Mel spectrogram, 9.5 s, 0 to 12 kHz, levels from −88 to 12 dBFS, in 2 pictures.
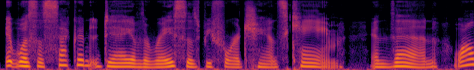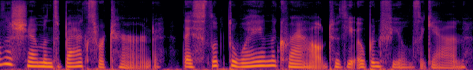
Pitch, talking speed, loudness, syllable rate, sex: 175 Hz, 195 wpm, -21 LUFS, 5.0 syllables/s, female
